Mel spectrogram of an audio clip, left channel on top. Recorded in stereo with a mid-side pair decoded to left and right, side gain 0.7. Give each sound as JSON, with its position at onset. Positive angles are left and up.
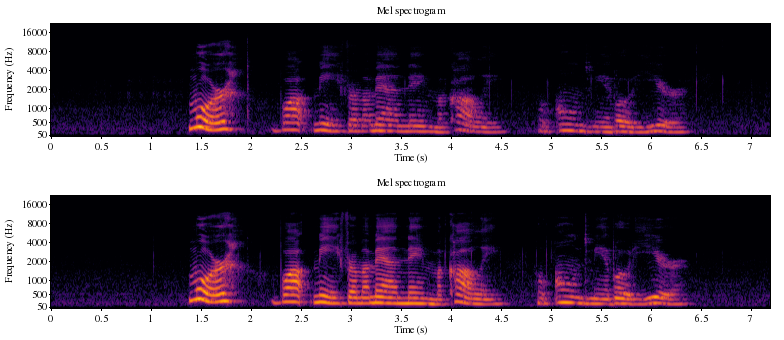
{"t": 1.4, "sound": "a woman speaking", "azimuth_deg": 5, "distance_m": 0.7}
